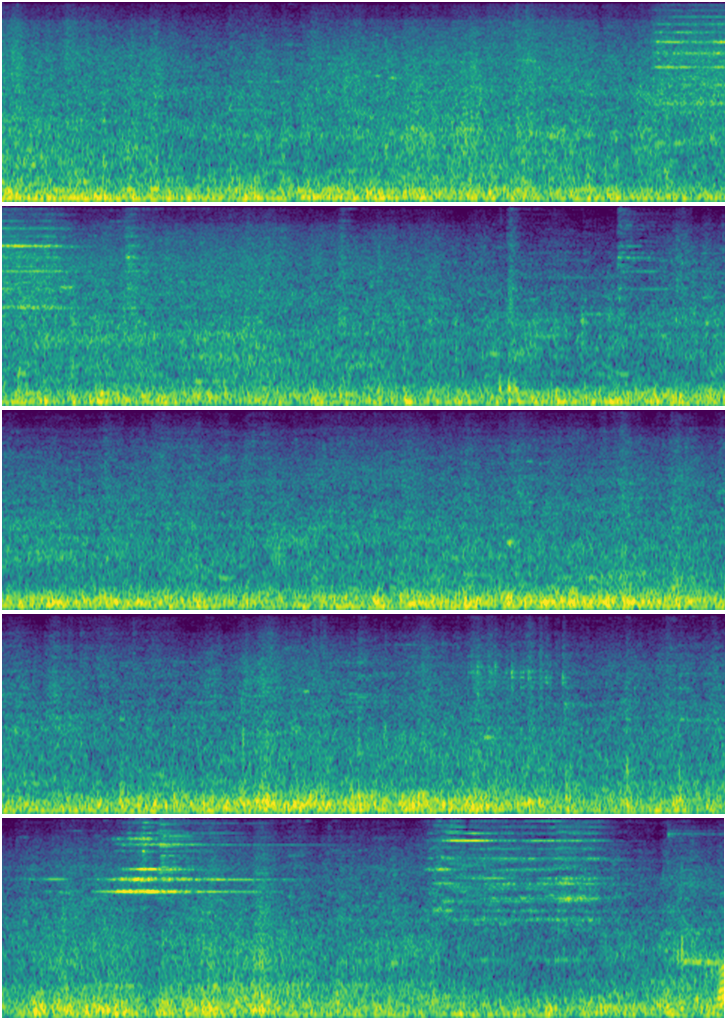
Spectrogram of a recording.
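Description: A Norfolk Southern freight train rolls past on the tracks, its wheels squealing and grinding in a loud, continuous rumble, with bursts of high screeching flange squeal near the start and again toward the end.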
